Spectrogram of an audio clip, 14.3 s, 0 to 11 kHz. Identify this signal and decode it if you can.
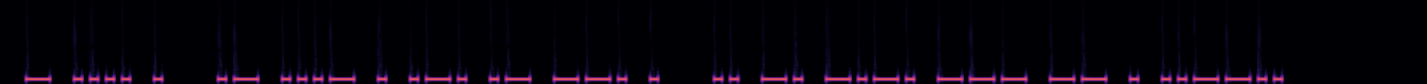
Morse code, heard as a keyed tone, about 16 wpm, 700 Hz. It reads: THE AVERAGE INCOME?
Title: Sentences from Top 1000 Words - Review Part 6 - 15wpm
